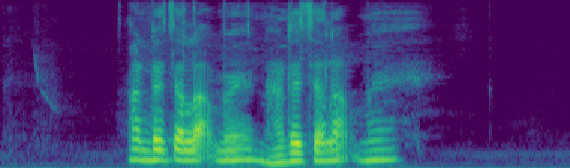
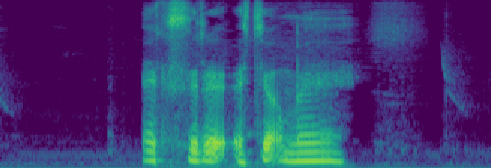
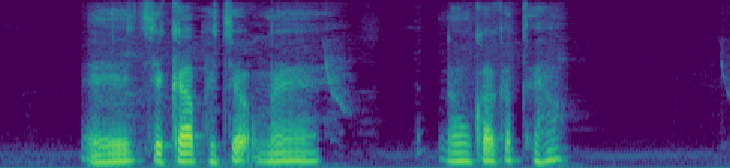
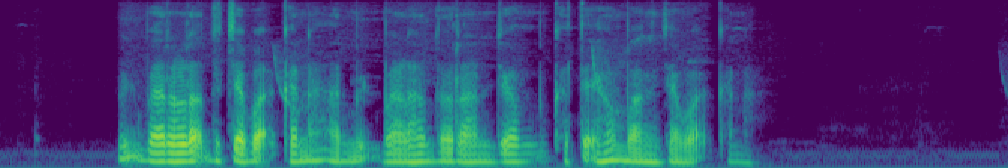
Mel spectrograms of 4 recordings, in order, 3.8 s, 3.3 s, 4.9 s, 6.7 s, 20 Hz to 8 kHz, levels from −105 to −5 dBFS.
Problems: none marked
